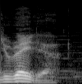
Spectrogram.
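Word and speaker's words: Nuwara Eliya: To overcome disappointment about the sea, we quickly sign up for a 3-day trip to Kandy and Euralia up in the Sri Lanka highlands.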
